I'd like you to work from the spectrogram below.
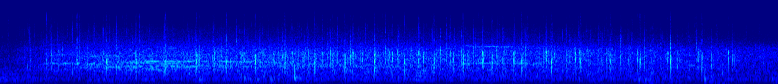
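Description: Sustained applause from a commencement audience greeting a speaker as she comes to the podium, steady and dense clapping at moderate distance, continuing without pause for several seconds with no speech.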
